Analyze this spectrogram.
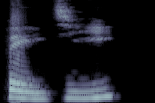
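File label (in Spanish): "北极", chino mandarin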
